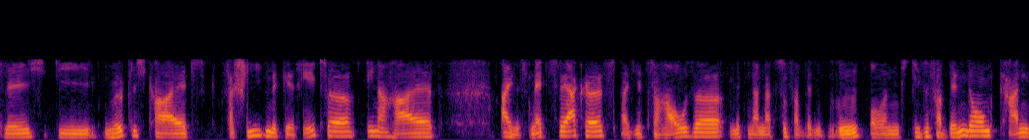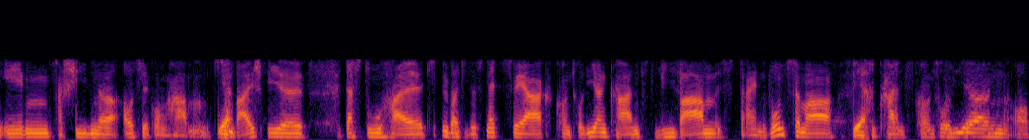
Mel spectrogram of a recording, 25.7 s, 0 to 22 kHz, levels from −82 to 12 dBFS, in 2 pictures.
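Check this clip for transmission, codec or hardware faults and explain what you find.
One fault runs through the whole clip: tandem speech coding. The speech sounds rough, muffled and warbly from start to finish, with added noise, and nothing is audible above 3.7 kHz. The sound points to two AMR-NB stages in a row, at rates that fit 7.95 and 7.4 kbit/s, with a G.711 A-law link between them. At each border the call is decoded and coded again, so the second model-based coder works on speech the first has already degraded, and their errors add up.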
